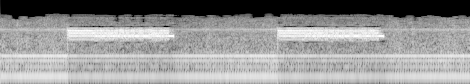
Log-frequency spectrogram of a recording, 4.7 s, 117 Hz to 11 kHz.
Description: Emergency Alert System (SAME) tones (header bursts), heard as harsh buzzing bursts. It is heard from 0.7 to 3.8 s.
